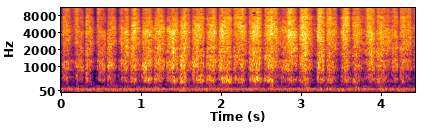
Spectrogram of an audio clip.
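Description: A wooden-handled bristle brush scrubs the side and heel of a hollow, empty black leather shoe covered in soap. The result is a steady, rhythmic wet rubbing: soft, airy bristle strokes with a bright hiss over a constant low hum.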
